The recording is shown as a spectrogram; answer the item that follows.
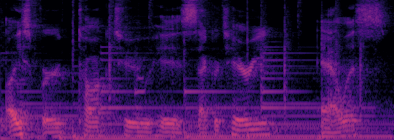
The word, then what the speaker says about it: Alice: talk to his secretary Alice or they say it's pronounced Alish or something and she is seemingly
